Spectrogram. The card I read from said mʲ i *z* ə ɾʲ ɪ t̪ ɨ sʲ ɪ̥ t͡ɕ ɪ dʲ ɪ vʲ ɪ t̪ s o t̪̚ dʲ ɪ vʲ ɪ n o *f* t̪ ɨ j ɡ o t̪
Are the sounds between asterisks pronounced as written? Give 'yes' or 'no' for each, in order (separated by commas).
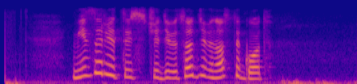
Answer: yes, no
